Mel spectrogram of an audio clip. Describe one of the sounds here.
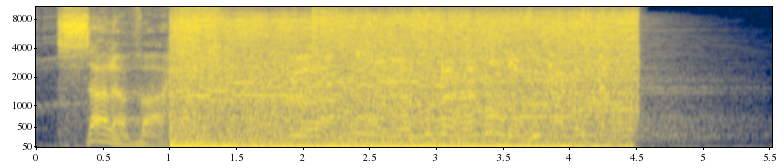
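Electricity crackles loudly in a roaring burst.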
